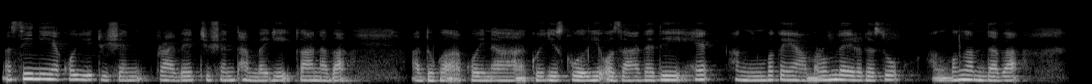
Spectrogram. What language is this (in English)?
Manipuri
